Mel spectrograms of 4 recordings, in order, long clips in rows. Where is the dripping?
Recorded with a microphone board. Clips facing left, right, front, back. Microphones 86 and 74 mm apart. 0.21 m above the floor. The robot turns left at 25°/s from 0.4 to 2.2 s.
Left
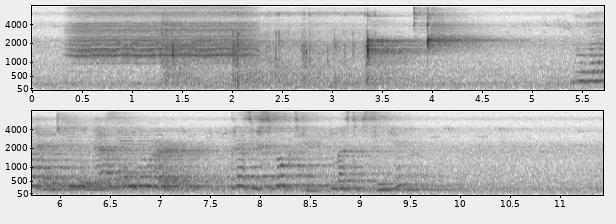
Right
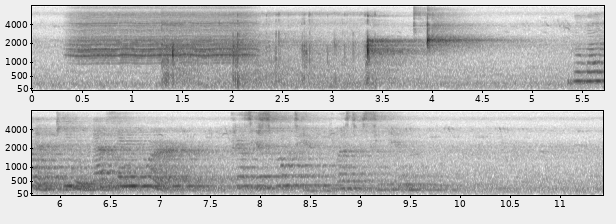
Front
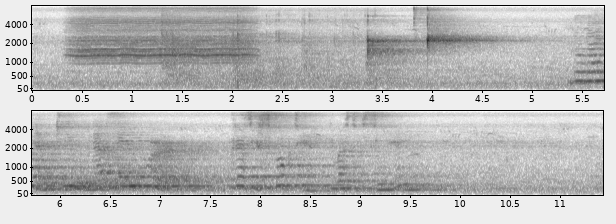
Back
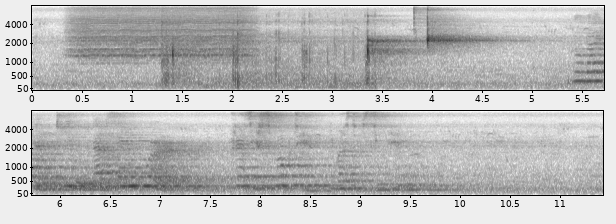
40° left, 1.1 m.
